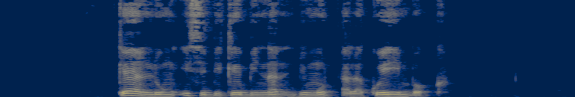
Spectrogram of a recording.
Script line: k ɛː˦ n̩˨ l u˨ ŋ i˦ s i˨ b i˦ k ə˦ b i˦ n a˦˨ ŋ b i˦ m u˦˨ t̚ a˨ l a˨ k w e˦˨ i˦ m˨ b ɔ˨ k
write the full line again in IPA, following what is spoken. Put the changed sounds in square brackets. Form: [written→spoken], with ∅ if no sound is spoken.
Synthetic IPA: k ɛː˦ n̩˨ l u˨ ŋ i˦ s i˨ b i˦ k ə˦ b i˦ n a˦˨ [ŋ→n] b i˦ m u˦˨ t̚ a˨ l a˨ k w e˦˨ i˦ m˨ b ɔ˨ k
